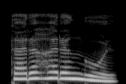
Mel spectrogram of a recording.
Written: ತರಹರಂಗೊಳ್

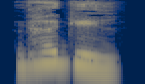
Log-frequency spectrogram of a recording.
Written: ಧಗಿಲ್

